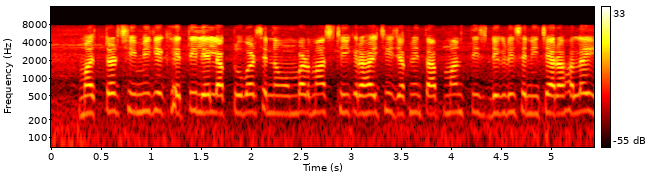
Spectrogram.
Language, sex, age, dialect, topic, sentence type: Magahi, male, 18-24, Western, agriculture, statement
